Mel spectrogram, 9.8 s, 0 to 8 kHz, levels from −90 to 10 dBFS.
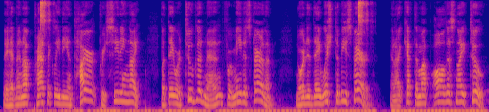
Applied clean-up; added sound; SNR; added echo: none; Tambourine; 0 dB; reverberation time 0.2 s.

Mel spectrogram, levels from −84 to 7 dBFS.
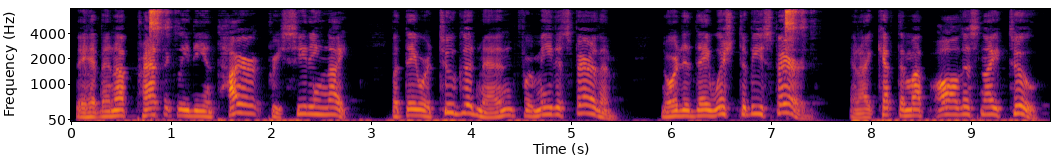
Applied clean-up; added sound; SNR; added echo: classical method WPE with log-MMSE.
